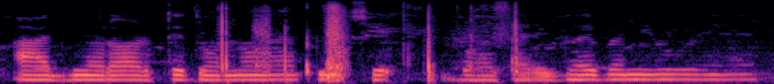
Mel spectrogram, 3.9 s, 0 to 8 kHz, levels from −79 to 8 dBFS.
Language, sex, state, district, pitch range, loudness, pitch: Hindi, female, Uttar Pradesh, Lalitpur, 160-170 Hz, -21 LUFS, 165 Hz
